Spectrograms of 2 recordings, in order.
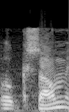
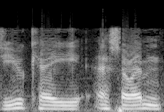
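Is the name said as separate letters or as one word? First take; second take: one word; separate letters. First: It is said as a single word. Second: Each letter is said separately.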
